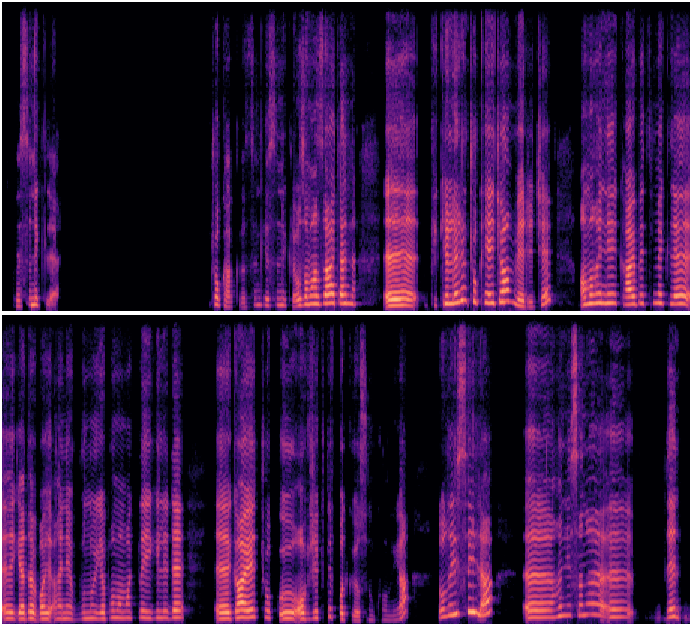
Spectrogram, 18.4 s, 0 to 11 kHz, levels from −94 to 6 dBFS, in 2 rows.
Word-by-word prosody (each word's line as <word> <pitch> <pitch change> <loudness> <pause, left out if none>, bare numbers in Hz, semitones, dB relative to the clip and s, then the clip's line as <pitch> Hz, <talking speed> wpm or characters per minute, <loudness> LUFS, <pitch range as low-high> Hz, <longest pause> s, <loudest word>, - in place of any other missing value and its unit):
Kesinlikle. 245 +4 -8 2.0
Çok 255 -5 -6
haklısın, 180 +6 -15
kesinlikle. 235 -3 -13
O 220 - -2
zaman 270 +3 +1
zaten, 300 -1 +3 0.4
eee, 225 0 +7 0.2
fikirlerin 295 - +2
çok 355 -4 -7
heyecan 330 +1 +3
verici 205 - -3 0.4
ama, 285 +4 +1
hani, 315 0 +1
kaybetmekle, 295 +2 0 0.2
eee, 225 +1 -1
ya 220 0 +2
da 230 -3 +2
bay 215 0 +1
hani, 215 -2 -9
bunu 225 +1 -9
yapamamakla 245 +2 -7
ilgili 245 0 -8
de, 255 0 +2 0.4
eee, 220 +1 +5
gayet 260 +3 +6
çok, 250 -2 -12
uuu, 225 0 +2
objektif 240 +7 -4
bakıyorsun 170 -4 -9
konuya. 170 - -9 0.4
Dolayısıyla, 390 - +3 0.5
eee, - - +3 0.4
hani, 330 +3 -7
sana, 350 0 -6
eee, 270 0 -5 0.3
de 260 +2 -4
250 Hz, 120 wpm, -20 LUFS, 225-300 Hz, 2.0 s, eee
